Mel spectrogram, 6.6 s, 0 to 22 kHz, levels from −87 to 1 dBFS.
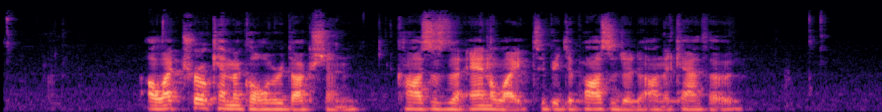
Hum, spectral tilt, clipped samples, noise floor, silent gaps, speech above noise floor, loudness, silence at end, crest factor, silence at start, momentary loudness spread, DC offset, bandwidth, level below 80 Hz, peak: none; -4.5 dB/octave; under 0.1%; -57 dBFS; none; 38 dB; -19 LUFS; 1.05 s; 20 dB; 1.1 s; 11 LU; under 0.1%; 14.5 kHz; -60 dBFS; -2 dBFS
